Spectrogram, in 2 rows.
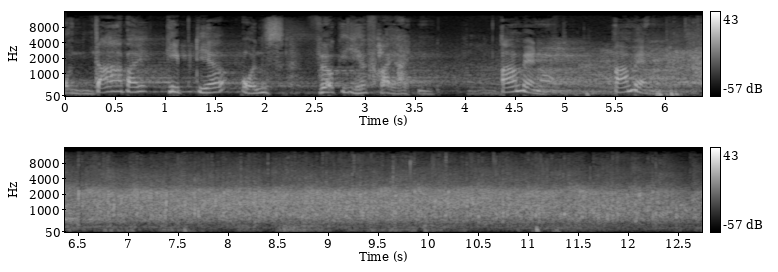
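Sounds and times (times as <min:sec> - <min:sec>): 
speech: 0:00.0 - 0:06.2
audience applauding: 0:05.5 - 0:12.7.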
